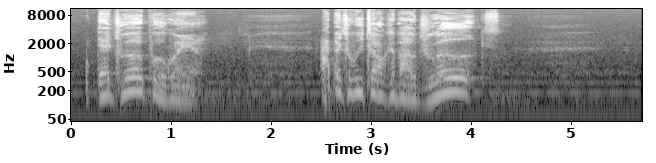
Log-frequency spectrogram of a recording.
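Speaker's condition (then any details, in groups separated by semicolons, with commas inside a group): Throat cancer; audible throat issues, noticeable to listeners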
